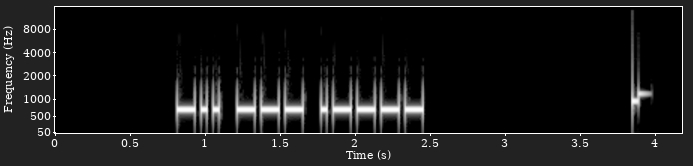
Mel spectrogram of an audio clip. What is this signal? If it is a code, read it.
Morse code, heard as a keyed tone, about 30 wpm, 700 Hz. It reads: DO1
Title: Callsign Prefixes for Top 25 DXCC - 30wpm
